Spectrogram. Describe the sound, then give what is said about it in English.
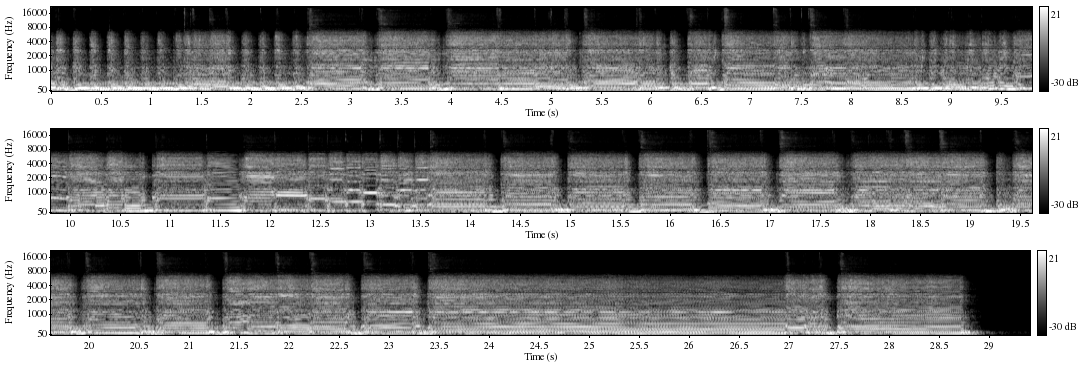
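A loud, saturated electric guitar plays through a high-gain amp with the gain turned all the way up, thick crunchy distortion sustaining over chugging riffs and ringing chords for about half a minute, then cutting off abruptly. “Sounding great, pump that gain right the way up.”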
